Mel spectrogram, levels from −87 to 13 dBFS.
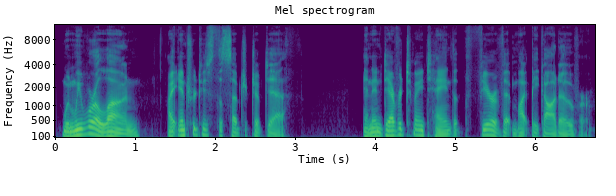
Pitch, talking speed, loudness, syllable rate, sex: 100 Hz, 205 wpm, -20 LUFS, 6.4 syllables/s, male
